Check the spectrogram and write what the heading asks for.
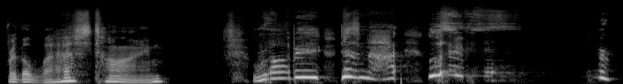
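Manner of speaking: very slow, building to a high tearful wail; broken, exasperated man. Retold or imitated. Prank victim finally broken by years of calls, mock tearful despair. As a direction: drag it out, then crack into a hammed-up whine. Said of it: "we broke him".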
